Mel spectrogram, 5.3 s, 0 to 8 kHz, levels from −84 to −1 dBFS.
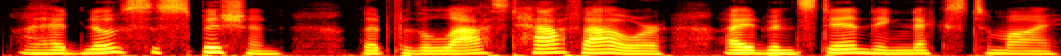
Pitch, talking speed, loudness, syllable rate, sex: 170 Hz, 190 wpm, -19 LUFS, 4.5 syllables/s, female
